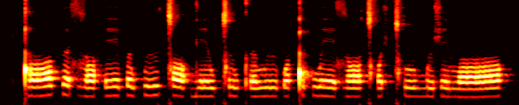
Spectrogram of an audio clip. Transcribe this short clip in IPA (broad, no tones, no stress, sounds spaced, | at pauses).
ŋ͡ǃ ɔː k əː s z ɔ h eː p ə w p ɯː ǀ ɔː ʔ ɡ eː w ǀ ɯ w kʼ ə v ɯː ɓ ɔ ǃ u p w eː s z ɔː ǀʰ ɔ ʃ ǀʰ uː m ɯ ʃ e v ɔː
